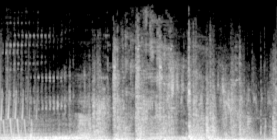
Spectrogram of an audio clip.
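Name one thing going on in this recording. Metal crashes and crunches in a violent smash.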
